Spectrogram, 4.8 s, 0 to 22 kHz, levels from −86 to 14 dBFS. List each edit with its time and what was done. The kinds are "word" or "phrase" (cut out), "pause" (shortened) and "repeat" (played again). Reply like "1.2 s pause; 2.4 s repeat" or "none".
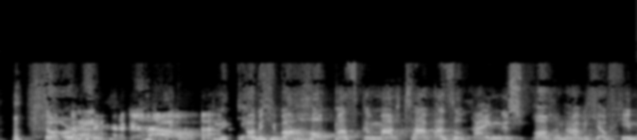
2.5 s word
